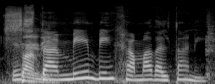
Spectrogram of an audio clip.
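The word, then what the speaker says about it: Al-Thani: Mira, pero se equivocó también porque dijo eh, Tamim bin Hamad al-Sani y no es Tani. – ¿O cómo se dice? – Eh, se dice... – Al-Tani. O sea, nosotros Al-Tani.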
